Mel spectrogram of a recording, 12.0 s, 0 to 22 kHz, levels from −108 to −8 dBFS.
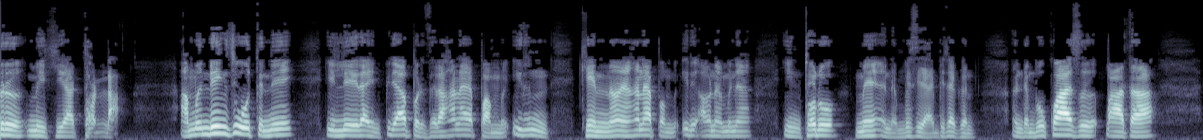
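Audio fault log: Nothing stood out on listening to the speech in this recording.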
